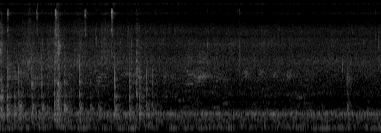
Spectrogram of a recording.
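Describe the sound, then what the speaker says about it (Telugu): Thin, lightly salted beetroot slices fry in oil with a quiet, even sizzle, and a few scraping stirs come early on. "బాగా వేయించేసుకోండి కాస్త."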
